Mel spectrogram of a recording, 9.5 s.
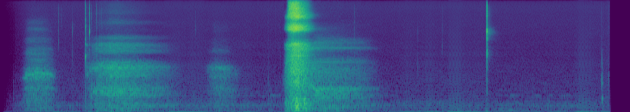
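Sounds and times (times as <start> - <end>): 
smoking sounds: 0.0 - 9.2.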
